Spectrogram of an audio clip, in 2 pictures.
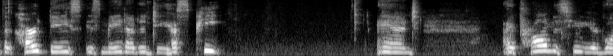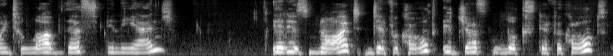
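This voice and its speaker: A hoarse woman with a croaky voice, walking through a craft tutorial step by step in a reassuring, casual way. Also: sits high, slow, long pauses, dry recording, rough recording. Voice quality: croaky, husky. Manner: reassuring, instructional. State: hoarse, losing her voice. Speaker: craft tutorial host, demonstrator.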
